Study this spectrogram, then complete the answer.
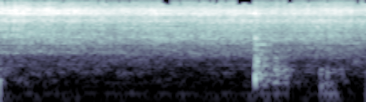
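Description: Green peas fry and get stirred with spices in a pan for vegetarian ghugni, a loud continuous sizzle with a brief scrape of the spatula near the end.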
